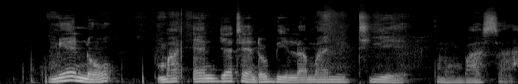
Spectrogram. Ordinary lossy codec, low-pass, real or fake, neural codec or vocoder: none; none; fake; codec, 44.1 kHz, 7.8 kbps, Pupu-Codec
